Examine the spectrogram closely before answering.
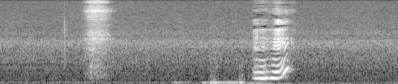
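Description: A young woman laughs briefly and softly, close to a microphone.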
